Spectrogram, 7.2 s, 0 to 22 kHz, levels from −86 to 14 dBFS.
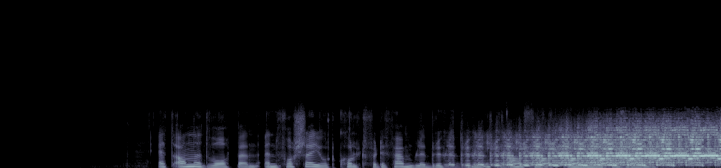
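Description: At 4.43 s a feedback howl begins and runs to the end of the clip. Two devices in the same room are on the call. The loop from loudspeaker back into microphone gains level on each pass. The repeats build, coming round roughly every 0.3 s, and narrow to a tone around 1.5 kHz. At its peak the howl sits about 15 dB above the speech. Nothing breaks the loop before the clip ends.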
